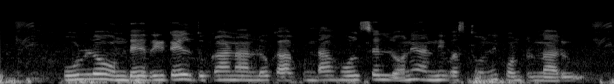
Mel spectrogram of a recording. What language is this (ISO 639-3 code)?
tel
